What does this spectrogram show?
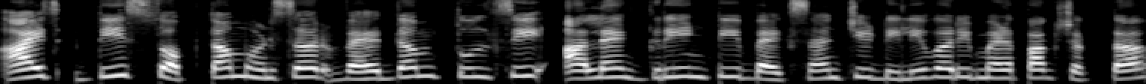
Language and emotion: Goan Konkani, neutral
